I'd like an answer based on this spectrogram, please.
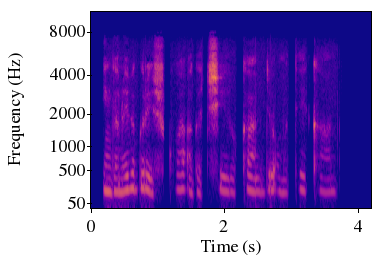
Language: Kinyarwanda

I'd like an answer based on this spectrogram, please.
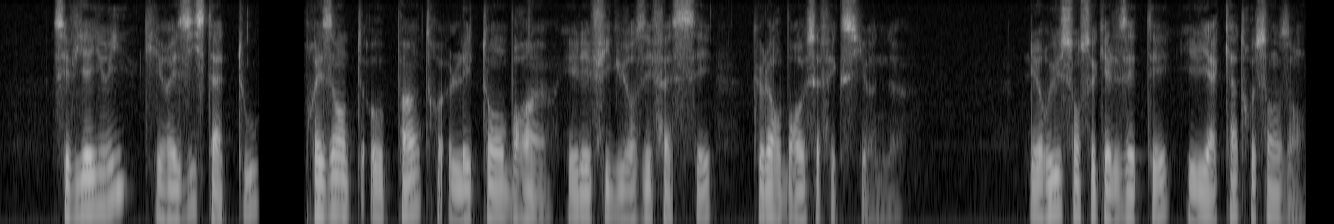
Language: French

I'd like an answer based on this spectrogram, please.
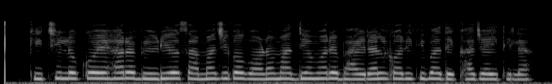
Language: Odia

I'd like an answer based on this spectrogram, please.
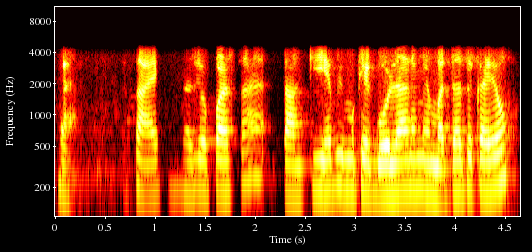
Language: Sindhi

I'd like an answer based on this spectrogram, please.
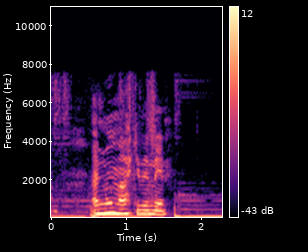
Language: Icelandic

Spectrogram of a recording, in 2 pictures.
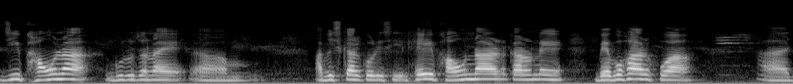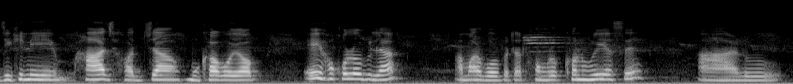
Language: Assamese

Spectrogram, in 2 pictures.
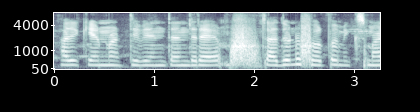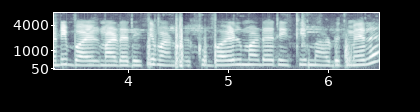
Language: Kannada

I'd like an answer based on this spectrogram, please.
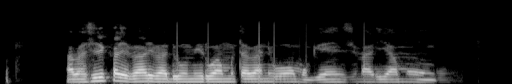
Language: Ganda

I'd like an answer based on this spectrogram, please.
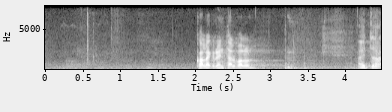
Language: Estonian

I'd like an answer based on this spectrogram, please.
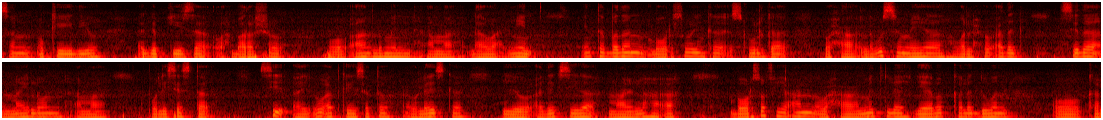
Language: Somali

